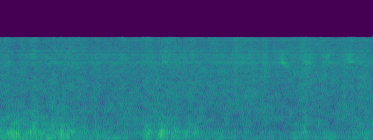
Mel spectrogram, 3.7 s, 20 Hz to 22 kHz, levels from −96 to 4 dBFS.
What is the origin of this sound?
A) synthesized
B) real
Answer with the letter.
A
